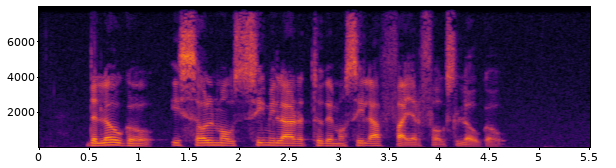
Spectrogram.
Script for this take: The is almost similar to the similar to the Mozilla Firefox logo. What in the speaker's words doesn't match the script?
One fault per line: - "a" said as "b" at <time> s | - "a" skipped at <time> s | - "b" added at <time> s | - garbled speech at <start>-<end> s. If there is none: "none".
- "logo" added at 0.6 s
- "similar to the" skipped at 2.9 s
